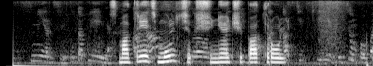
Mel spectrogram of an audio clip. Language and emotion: Russian, neutral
